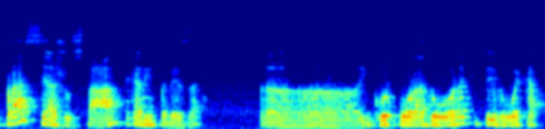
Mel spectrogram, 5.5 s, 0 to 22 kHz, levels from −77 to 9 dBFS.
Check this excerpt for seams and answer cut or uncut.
cut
